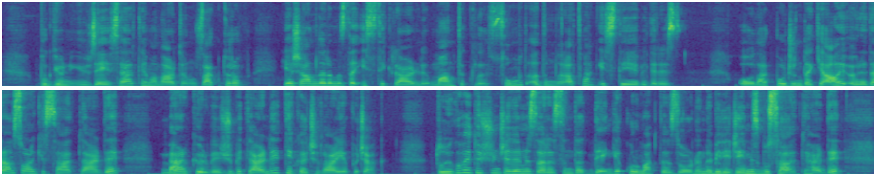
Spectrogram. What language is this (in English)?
Turkish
